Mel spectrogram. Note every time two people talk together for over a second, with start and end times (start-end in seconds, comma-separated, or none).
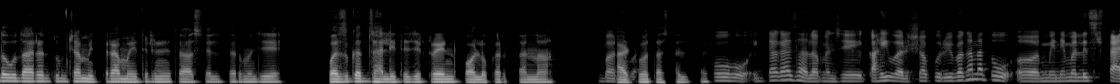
none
